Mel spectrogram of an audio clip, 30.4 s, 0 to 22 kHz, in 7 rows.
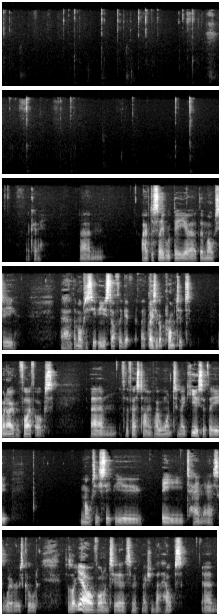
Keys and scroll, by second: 1.5 Tab, 6.5 ctrl+super+Down, 7.0 super+], 8.1 super+s, 8.7 super+Tab, 24.1 super+`, 25.3 super+r.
